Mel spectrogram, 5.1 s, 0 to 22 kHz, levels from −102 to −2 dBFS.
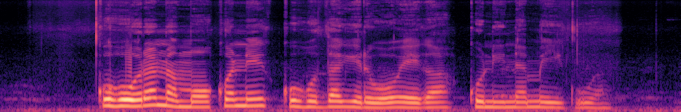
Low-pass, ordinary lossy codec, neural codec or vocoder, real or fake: none; none; none; real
